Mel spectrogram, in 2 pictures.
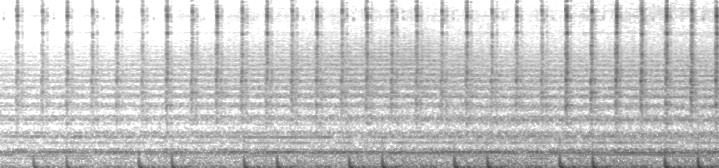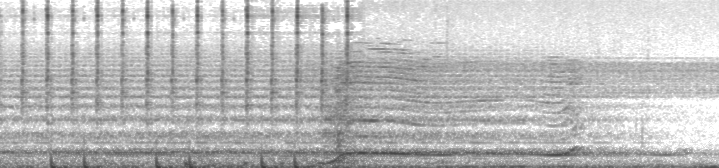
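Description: Suspense sound bed: clock-like ticking about four times a second over a low droning hum and rumble, building in loudness. About ten seconds in, the ticking stops and a long tone glides up, holds with a waver, then rises again near the end.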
